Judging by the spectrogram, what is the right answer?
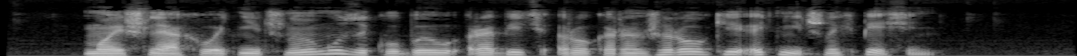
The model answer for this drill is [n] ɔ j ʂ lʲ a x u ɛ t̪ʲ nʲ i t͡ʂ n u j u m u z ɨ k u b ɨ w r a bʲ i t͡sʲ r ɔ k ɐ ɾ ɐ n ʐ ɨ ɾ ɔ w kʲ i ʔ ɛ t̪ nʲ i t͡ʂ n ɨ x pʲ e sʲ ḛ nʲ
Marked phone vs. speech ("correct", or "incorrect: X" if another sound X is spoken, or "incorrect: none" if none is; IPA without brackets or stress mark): incorrect: m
